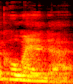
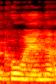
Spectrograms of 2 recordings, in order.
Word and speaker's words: Coanda: Just Google the pronunciation and I was correct. It's the Coanda. It's the Coanda effect.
